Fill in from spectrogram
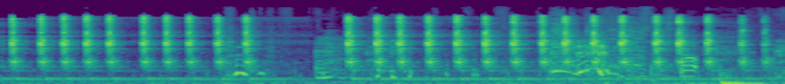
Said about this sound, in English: Stop. Yo. What is going on? Who is honking their horn? What is happening?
